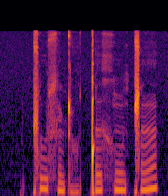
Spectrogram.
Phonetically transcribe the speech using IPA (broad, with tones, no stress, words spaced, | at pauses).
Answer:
ǁu˥ɬə̃˧ʈɔ̤˩˧ǃə˧˥ xũ˧ǁə̃˧˥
